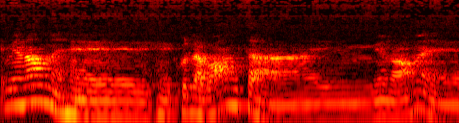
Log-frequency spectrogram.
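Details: Acted portrayal of an acquired language disorder with comprehension worse than verbal production; Wernicke's (sensory) aphasia.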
